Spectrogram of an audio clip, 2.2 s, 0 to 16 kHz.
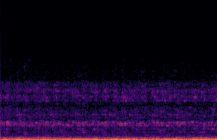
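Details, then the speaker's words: Twin-inboard boat idling at 700 rpm as the exhaust refills: deep, steady low rumble with even beat, no misses or knocks; water begins spilling out, same flow as the other side; healthy idle. "It's starting to spill out a little bit here. Here it comes. As it fills up, gets to the top of that bottom of that pipe, and the water comes out. That's the flow you're going to get at 700 RPMs."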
